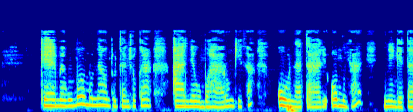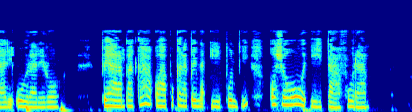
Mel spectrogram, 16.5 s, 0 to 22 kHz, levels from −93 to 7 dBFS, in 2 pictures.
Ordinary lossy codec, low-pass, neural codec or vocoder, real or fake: MP3, 32 kbps; 7.2 kHz; none; real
